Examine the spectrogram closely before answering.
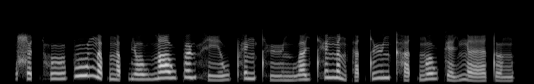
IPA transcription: sɵ˨t̚huː˨˧puː˥ n̪ɐ˧p̚ŋɐ˨˥p̚ jo˧wŋaː˥wpɵ˥ɥ hiː˨˥wpʰɪ˥ŋ t̪ʰyː˨ŋ wɐ˧jt̪ʰɪ˥ŋ ɐ˨nkɐ˨t̚t̪yː˥ŋ kʰɐ˨˥t̚ŋo˥wke˨˥j ŋɛː˨˧ t̪ʊ˨ŋ

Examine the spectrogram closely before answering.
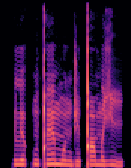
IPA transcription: lʲɔkũǃɛ̃mɔ̃ nd͡ʒə̃ǃɑmɜ ʑi

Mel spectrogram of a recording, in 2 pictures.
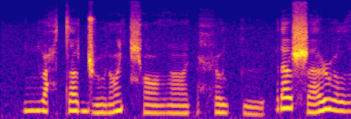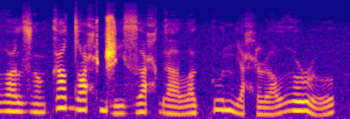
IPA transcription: ʎu˦˨ħtˤi˦ɖ͡ʐũ˧ ɾɔ̃˦t͡ɕʰɔ̃˧ðˤĩ˧ | ħu˨lkɯ˨ | ɾa˦ʂa˨˦ɭu˧l ðˤɯ˧l zɔ̃˨kɯ˦ dˤo˦ħɖ͡ʐi˨ zɤ˧ħɡa˨ lˠɯ˧ku˦ni˨ħ ɭɤ˨˦lˠðˤu˦ɭo˨˦

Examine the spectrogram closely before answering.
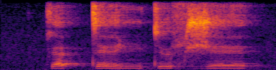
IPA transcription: kɛʔteɲtyɬ ʒe

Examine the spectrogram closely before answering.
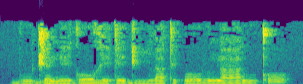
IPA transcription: buː˨d͡ʒɛ˦˨ ŋe˨ ɡoː˦ɣe˨ te˨ɡiː˨la˨ tɪ˦k͡poː˦˨βʊ˦ ŋaː˨˦ɾuː˨kʼɔ˨

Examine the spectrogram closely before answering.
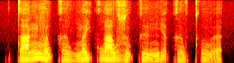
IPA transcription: t̪a˨˦ŋvə̰˧˨wkə̤˨˩wmə˧j kwa˧wzṵ˧˨ kɨ˧˩ŋḭ˧˨ə̯kə̤˨˩w t̪ʰu˧˩˨ə̯

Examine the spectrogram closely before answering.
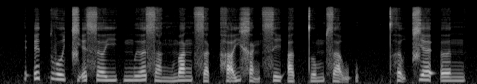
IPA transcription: ʔe˦˥t̚vo˧ t͡ɕḛ˧˥sə˧j | mɨ˨˦ə̯sa̤˨˩ŋma˧ŋ sa˨˩k̚ha̰˧˥jxa̰˧˨ŋ si˧ʔa˨˩t̚t̪o˨˦msa̰˧˨wʔ | t̪ʰə̰˧˨wt͡ɕɛ˧ ʔə˧n

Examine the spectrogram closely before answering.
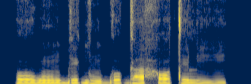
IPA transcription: o˧wũ˦ ɡ͡be˦˨ɡũ˨ɡ͡bo˨ ɡa˨˦hɔ˦˨te˧li˧

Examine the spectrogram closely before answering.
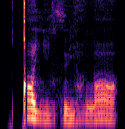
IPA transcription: ǃɑ˥˨ʎi˩ʎθy˩jɑ̤˥˨ ŋɑ˥˨

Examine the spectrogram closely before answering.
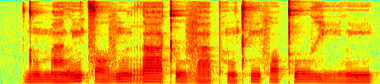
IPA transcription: dũ˨ mã˨lĩ˦t͡sɔ˨ vũ˦raː˦kʼu˨ va˨pʰũ˨tʰĩ˦fɔ˦ kʼuː˦ɣiː˨lĩ˦

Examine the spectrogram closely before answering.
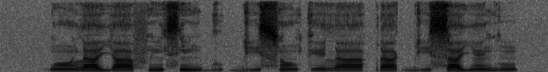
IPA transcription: ɡ͡bɔ̃˨la˧ja˨fĩ˨˦ sĩ˦˨ɡ͡bu˧ɡ͡bi˦ sɔ̃˦˨ke˧la˧ | ɾa˨ɡ͡bi˨˦ sa˧jɛ̃˨ɡũ˨

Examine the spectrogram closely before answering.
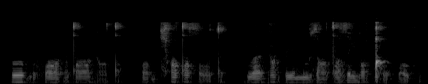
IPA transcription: ʊː˦ɡʷə˨fɒː˦˨ɡʷə˦tˤ ɒː˦ɡɑ˨tˤ | ɔ˨ɡt͡ɕʰʌ˦tˤɪ˦sˤʊː˨t | kʷɑ˨˦ə̯ ɡɑ˦k͡pɪː˨ nu˨zɜ˨tˤʊ˨ zi˦jɔ˦ǃʰə˨ fɔ˦xʷ

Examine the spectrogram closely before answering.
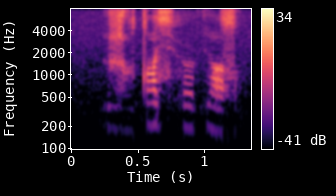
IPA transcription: ʑo̤tˤəsʲ hə˞kisˤ

